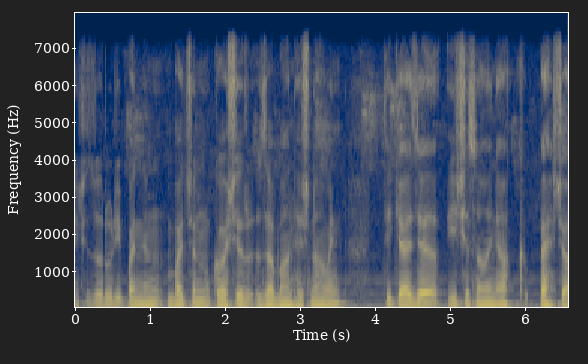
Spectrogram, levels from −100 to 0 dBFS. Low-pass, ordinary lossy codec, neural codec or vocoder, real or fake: 7.2 kHz; none; none; real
